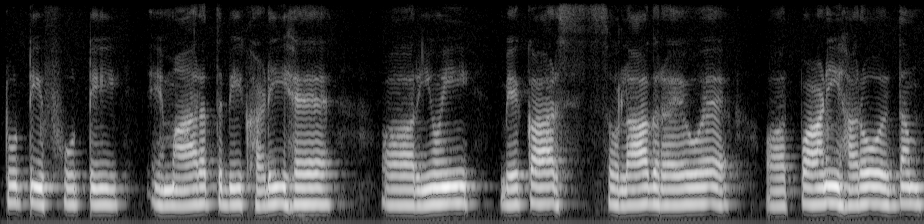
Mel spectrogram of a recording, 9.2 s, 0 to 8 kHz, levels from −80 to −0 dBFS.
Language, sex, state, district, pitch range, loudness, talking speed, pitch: Marwari, female, Rajasthan, Churu, 170-180 Hz, -15 LUFS, 125 wpm, 175 Hz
